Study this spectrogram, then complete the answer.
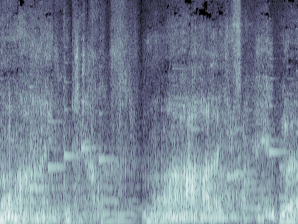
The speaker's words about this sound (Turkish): Aslan acıdan kükreyip yeri göğü inletmeye başlamış.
